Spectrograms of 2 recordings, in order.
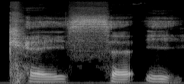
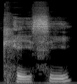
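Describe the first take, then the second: First: Each written letter is sounded out in the name. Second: The name is said with its ordinary pronunciation. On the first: "to show that the E is there and also that the C is a hard C" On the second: "in regular pronunciation"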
